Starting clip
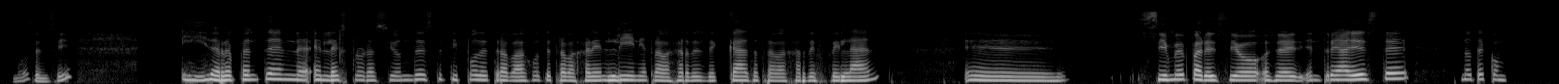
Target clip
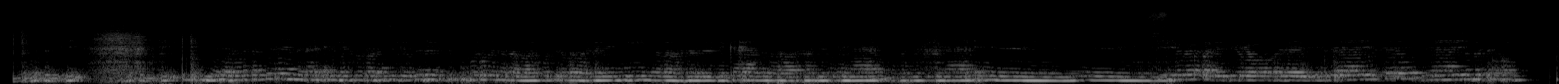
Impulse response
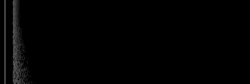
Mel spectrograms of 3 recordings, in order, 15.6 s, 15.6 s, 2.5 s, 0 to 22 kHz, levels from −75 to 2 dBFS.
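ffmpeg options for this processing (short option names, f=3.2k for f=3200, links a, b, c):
-filter_complex "[0:a]aecho=1:1:949:0.133,acrusher=bits=9:mix=0:aa=0.000001,flanger=delay=2.7:depth=5.1:regen=87:speed=2:shape=sinusoidal,aemphasis=mode=reproduction:type=50kf,flanger=delay=10:depth=2.6:regen=46:speed=0.63:shape=triangular,asoftclip=type=tanh:threshold=-21.5dB,asettb=1/sr,asplit=3[a][b][c];[a]atrim=end=11.664[d];[b]atrim=start=11.66:end=14.04,asetpts=PTS-STARTPTS,afade=t=in:d=0.004:c=qsin,afade=t=out:st=2.376:d=0.004:c=qsin,highpass=350,lowpass=2k[e];[c]atrim=start=14.036[f];[d][e]acrossfade=d=0.004:c1=hsin:c2=qsin[g];[g][f]acrossfade=d=0.004:c1=qsin:c2=hsin,acompressor=mode=upward:threshold=-41dB:ratio=2.5,bandreject=f=920:w=19,acompressor=threshold=-51dB:ratio=6,asplit=2[h][i];[i]adelay=39,volume=-7.5dB[j];[h][j]amix=inputs=2:normalize=0[k];[1:a]atrim=start_sample=2205[l];[k][l]afir=irnorm=-1:irlink=0,volume=7.5dB"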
